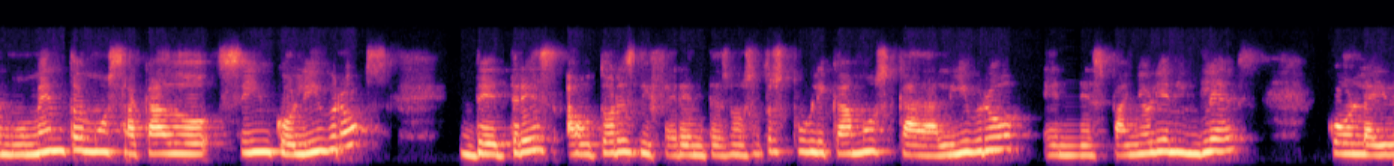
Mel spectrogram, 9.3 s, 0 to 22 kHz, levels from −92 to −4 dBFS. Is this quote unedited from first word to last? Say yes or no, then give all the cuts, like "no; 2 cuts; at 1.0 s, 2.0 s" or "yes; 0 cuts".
yes; 0 cuts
